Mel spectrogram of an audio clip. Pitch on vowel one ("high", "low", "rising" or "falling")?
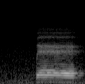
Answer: low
